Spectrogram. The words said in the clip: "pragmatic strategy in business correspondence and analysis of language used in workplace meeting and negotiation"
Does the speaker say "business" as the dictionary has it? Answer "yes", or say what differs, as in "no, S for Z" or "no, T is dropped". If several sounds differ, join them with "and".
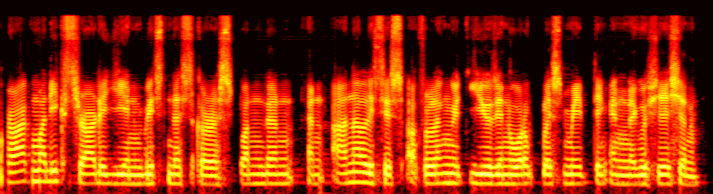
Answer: no, S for Z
